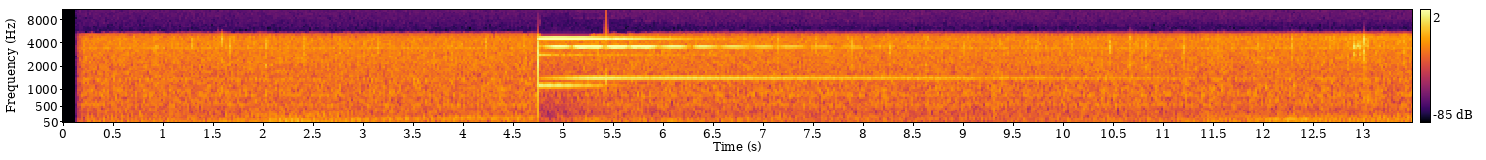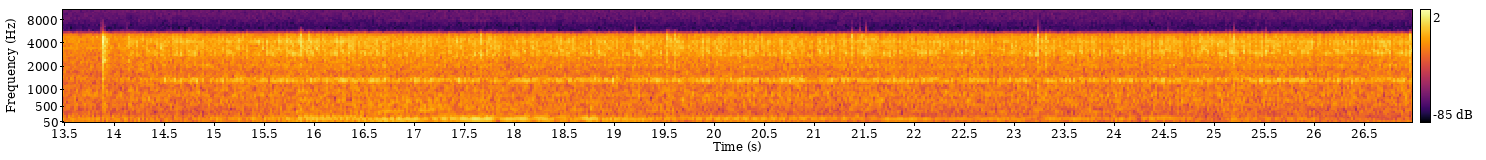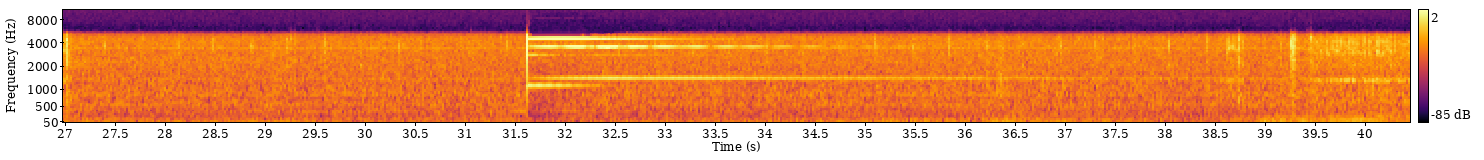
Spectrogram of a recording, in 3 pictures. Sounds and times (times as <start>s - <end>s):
Clock: 0.2s - 40.4s
Inside, small room: 0.2s - 40.4s.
